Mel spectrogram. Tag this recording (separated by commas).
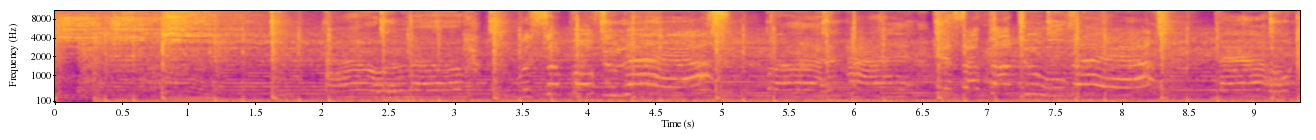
Funk, Dance music, Pop music, Music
